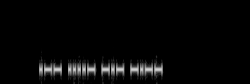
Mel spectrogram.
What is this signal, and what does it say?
Morse code, heard as a keyed tone, about 49 wpm, 700 Hz. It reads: W4KY
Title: USA Call Signs - 4 Characters - Repeated 2x - 50wpm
